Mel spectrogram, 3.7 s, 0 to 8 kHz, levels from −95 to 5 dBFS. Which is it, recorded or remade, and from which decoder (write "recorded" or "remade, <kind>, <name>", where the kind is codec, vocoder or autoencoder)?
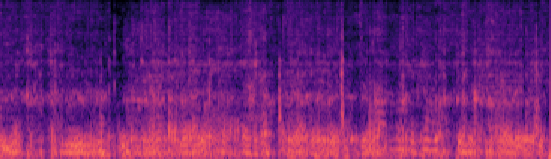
remade, vocoder, HiFi-GAN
